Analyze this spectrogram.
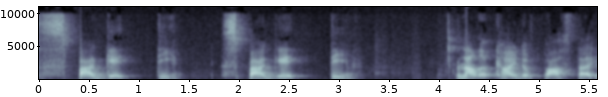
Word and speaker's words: spaghetti: Now, the GH here, the GHE here, it's a sound like this. Ge. Ge. It's not J, it's ge. And the double T here makes the sound longer and stronger.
